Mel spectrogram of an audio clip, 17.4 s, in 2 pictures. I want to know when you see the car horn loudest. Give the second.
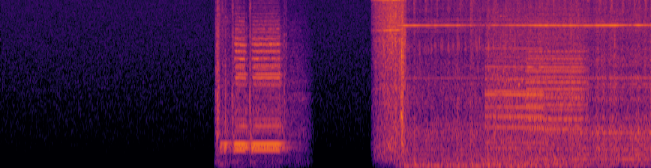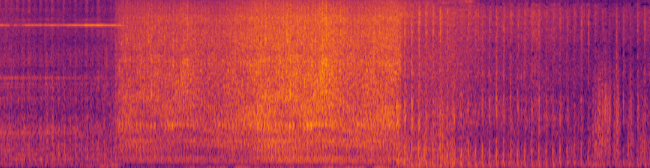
4 s.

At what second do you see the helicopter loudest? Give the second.
13 s.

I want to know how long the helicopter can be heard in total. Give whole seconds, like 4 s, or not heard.
12 s.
